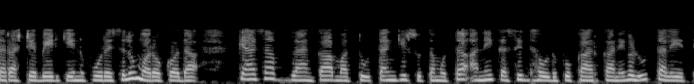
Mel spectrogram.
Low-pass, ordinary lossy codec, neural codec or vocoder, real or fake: 5.4 kHz; none; none; real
